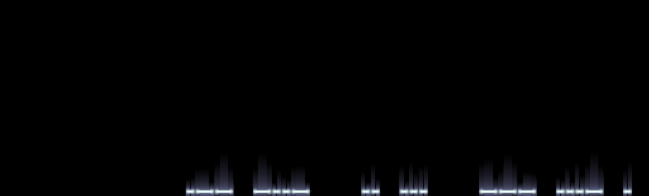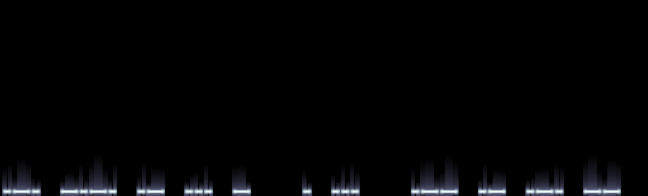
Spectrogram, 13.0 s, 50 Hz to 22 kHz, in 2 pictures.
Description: Morse code, heard as a keyed tone, about 25 wpm, spaced as for 20 wpm, 600 Hz. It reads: WX IS OVERCAST ES WARM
